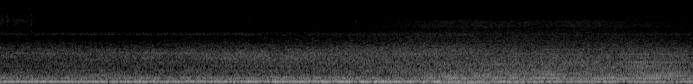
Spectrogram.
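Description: Train passing: a steady low hum over a rushing noise that grows fuller about four seconds in.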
